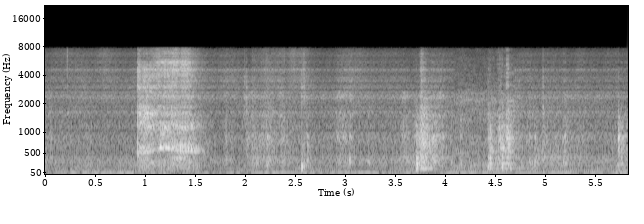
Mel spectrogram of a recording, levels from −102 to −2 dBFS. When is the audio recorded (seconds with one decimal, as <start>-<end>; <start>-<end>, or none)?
4.1-4.7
